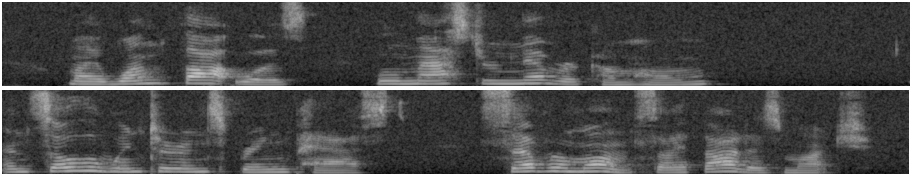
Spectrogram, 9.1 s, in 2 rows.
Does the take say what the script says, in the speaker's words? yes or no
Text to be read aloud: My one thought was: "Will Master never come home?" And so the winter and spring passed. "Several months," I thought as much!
yes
